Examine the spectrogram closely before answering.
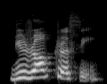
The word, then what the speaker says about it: bureaucracy: Can you recognize the number of syllables? This can be tricky. Believe me. Bureaucracy. If the answer is bureaucracy, 4, then you are correct. Bureaucracy. Bureaucracy. Bureaucracy. Bureaucracy. Where is the stress? Bureaucracy. So it's on bureaucracy. So it's on the second syllable.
